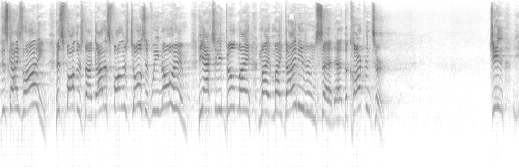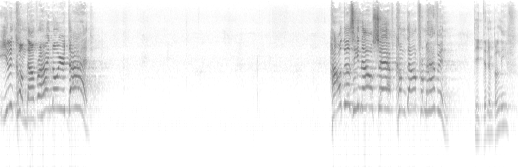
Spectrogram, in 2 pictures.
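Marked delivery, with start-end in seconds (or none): 0.0-7.7 high, loud scoffing disbelief; grumbling crowd. Acted. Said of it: "They started grumbling about him". 9.8-19.4 high, loud indignant challenge; grumbling crowd. Acted. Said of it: "They started grumbling about him".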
